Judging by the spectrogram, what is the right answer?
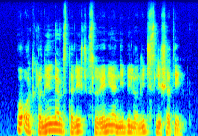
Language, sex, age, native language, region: Slovenian, male, 50-59, Slovenian, Central Slovenia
